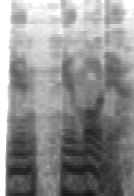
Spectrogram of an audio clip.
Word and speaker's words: pneumonia: Pneumonia.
